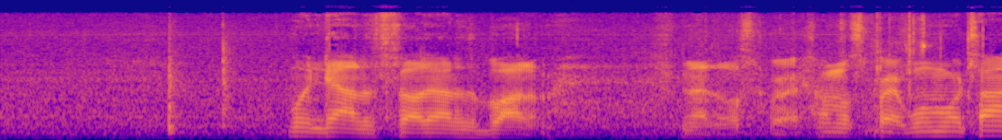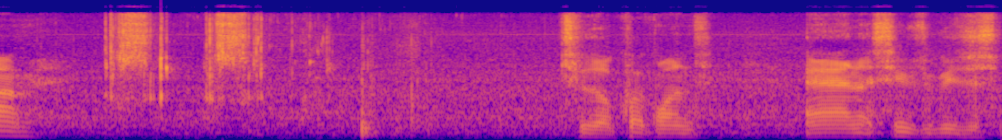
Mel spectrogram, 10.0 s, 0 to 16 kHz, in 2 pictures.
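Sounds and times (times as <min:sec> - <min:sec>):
spray bottle spritzing: 0:05.6 - 0:06.7.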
